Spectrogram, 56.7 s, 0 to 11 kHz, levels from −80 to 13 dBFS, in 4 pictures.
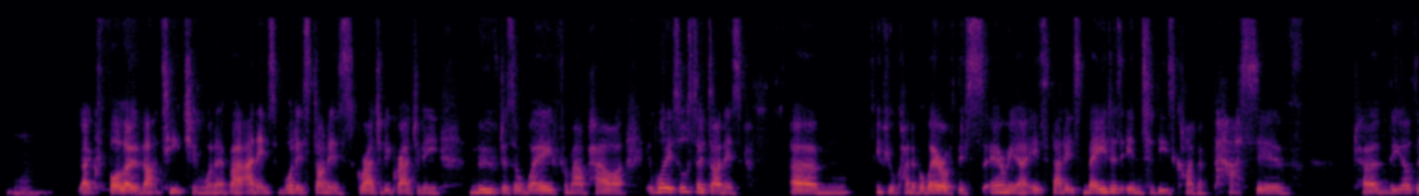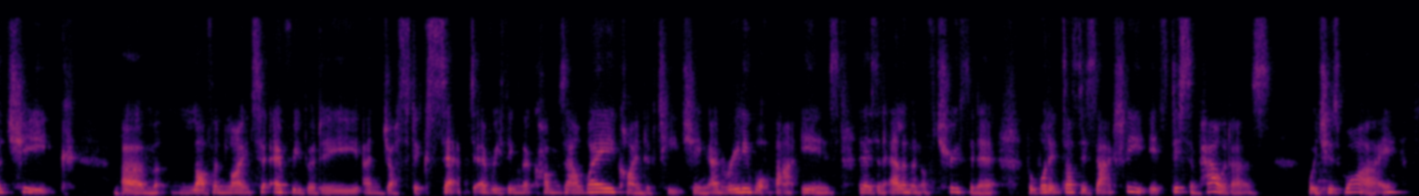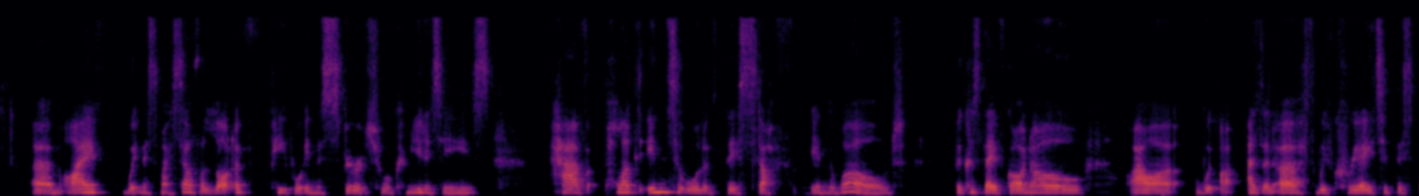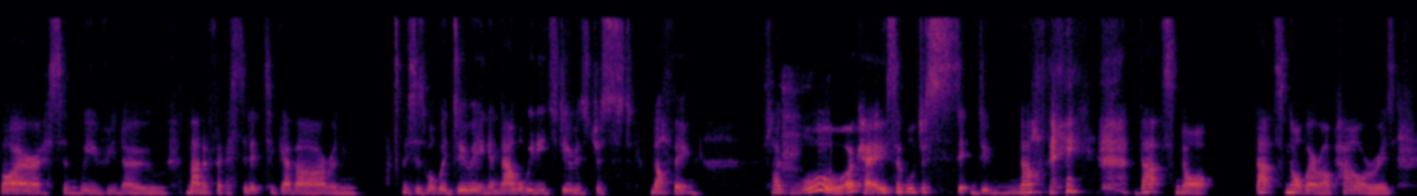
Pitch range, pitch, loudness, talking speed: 175-210 Hz, 190 Hz, -30 LUFS, 175 wpm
